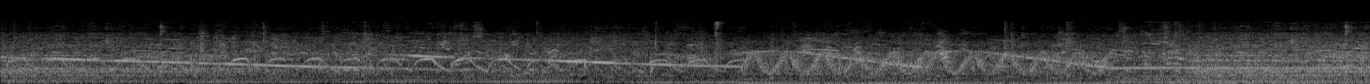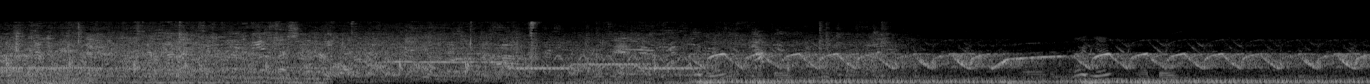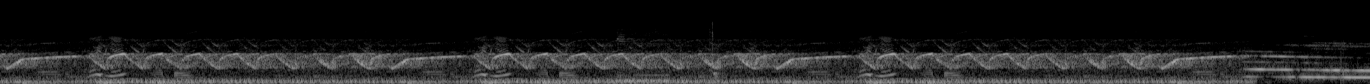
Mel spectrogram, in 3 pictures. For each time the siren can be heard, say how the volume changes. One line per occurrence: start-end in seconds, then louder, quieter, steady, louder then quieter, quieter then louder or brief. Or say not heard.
0.0-41.0 steady.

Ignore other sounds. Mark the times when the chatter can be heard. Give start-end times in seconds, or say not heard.
0.0-22.9.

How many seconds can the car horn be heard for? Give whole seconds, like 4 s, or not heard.
2 s.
